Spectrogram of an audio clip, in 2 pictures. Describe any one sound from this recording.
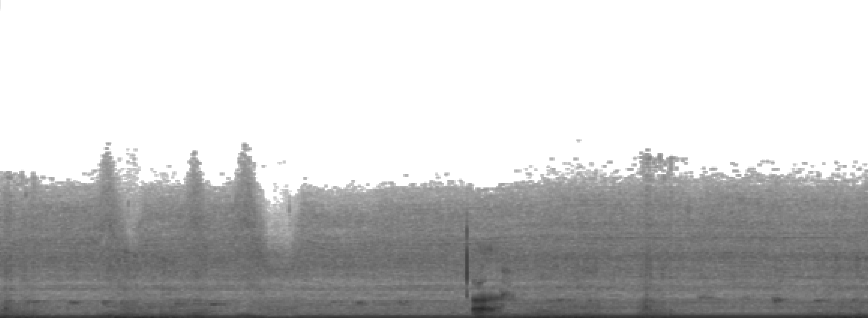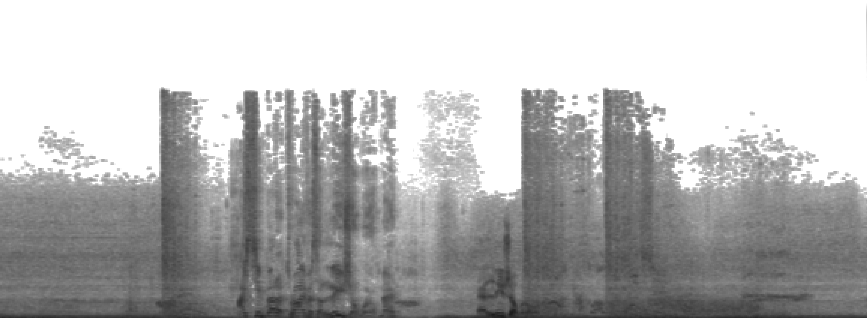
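A van engine hums steadily.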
